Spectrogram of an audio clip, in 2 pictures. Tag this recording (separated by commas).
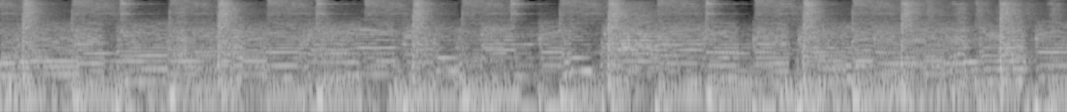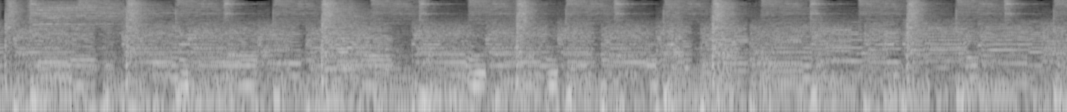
Music, Plucked string instrument, Musical instrument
